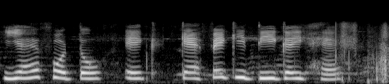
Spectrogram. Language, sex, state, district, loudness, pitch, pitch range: Hindi, male, Madhya Pradesh, Katni, -14 LUFS, 275 Hz, 270-295 Hz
